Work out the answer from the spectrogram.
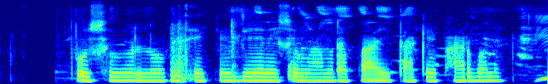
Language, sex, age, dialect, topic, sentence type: Bengali, male, 18-24, Northern/Varendri, agriculture, statement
